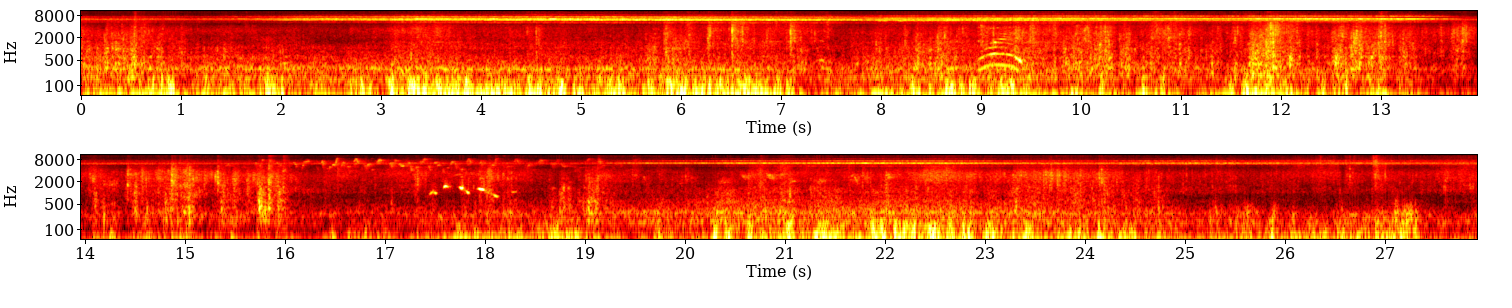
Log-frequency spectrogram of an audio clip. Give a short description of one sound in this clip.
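Mountain bike tyres roll and crunch over a dirt trail.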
